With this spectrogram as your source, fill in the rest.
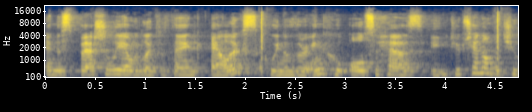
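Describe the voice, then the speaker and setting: Amid audible room echo and noticeable background noise, a woman talks at a very fast pace. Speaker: wrestling vlogger. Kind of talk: casual vlog countdown. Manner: animated.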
